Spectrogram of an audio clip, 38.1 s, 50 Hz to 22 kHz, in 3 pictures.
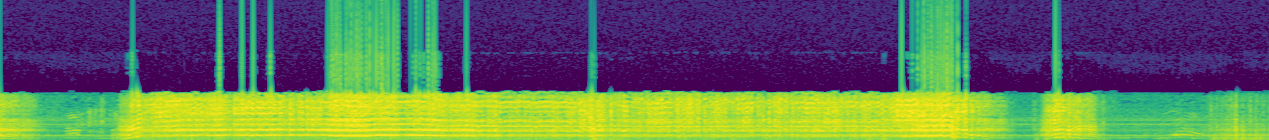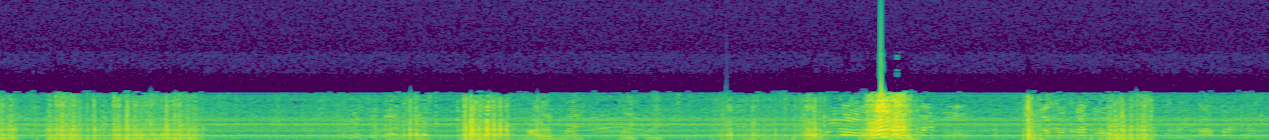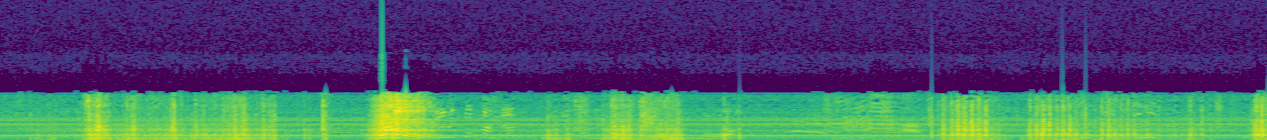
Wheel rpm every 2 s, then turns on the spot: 60, 220, 210, 200, 170, 20, 30, 10, 20, 10, 20, 10, 10, 20, 20, 10, 0, 10, 20.
12-18 24-28 34-38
